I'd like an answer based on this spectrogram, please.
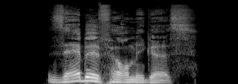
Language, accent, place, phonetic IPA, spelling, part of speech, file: German, Germany, Berlin, [ˈzɛːbl̩ˌfœʁmɪɡəs], säbelförmiges, adjective, De-säbelförmiges.ogg
- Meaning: strong/mixed nominative/accusative neuter singular of säbelförmig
